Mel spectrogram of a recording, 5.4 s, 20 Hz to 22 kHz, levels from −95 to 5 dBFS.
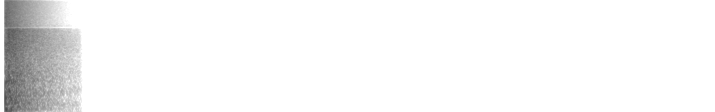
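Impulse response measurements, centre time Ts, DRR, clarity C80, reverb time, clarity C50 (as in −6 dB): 52 ms, −9.0 dB, 5.5 dB, 0.70 s, 2.0 dB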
